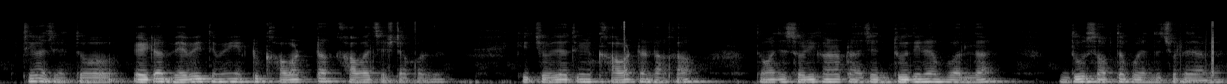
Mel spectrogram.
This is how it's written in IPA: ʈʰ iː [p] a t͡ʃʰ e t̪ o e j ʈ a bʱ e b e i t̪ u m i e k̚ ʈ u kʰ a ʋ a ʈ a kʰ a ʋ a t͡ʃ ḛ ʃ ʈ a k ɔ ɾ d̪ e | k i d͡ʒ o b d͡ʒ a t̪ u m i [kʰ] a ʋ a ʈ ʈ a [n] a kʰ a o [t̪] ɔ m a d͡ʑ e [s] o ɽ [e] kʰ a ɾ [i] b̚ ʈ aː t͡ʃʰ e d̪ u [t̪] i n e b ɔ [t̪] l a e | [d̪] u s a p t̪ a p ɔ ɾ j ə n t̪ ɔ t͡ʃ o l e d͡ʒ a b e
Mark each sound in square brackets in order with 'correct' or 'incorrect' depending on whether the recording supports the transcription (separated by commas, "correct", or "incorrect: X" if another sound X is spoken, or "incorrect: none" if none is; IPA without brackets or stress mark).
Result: incorrect: k, correct, correct, correct, correct, incorrect: i, incorrect: a, incorrect: d̪, incorrect: d̪, correct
